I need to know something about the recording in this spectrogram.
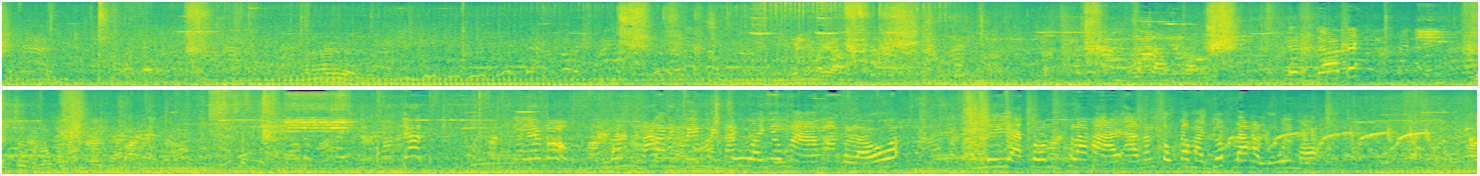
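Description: A busy crowd of men and women chatters all around outdoors.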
